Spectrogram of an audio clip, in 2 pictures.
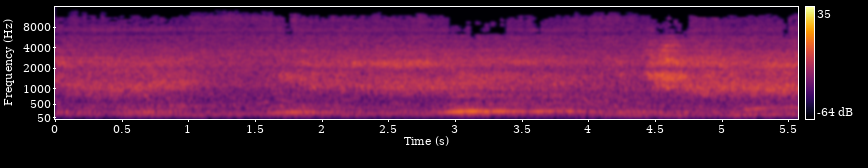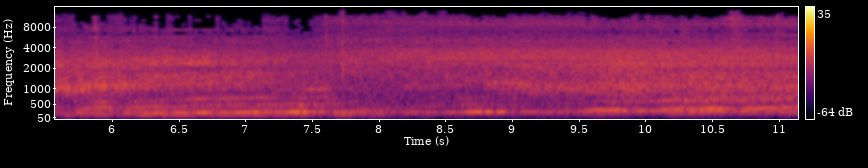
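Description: BMW rally car's engine revving up and dropping back again and again as it is driven hard through the course's turns, with tyres skidding and a brief squeal about four and a half seconds in.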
